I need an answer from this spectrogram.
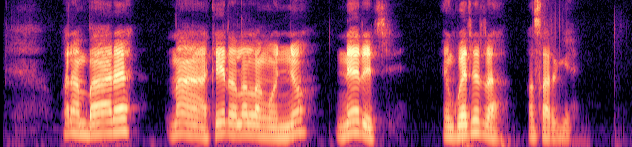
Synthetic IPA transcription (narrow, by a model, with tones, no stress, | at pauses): wɛ˦ɾa˨mba˦ɾɛ˦ | na˦˨ke˦ɪ˦ɾa˨la˦la˨ŋɔ˨ɲɔ˦ | ne˦ɾe˨t | e˨ŋɡwɛ˦tɪ˦ɾa˨a˨sa˨ɾɡɛ˨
